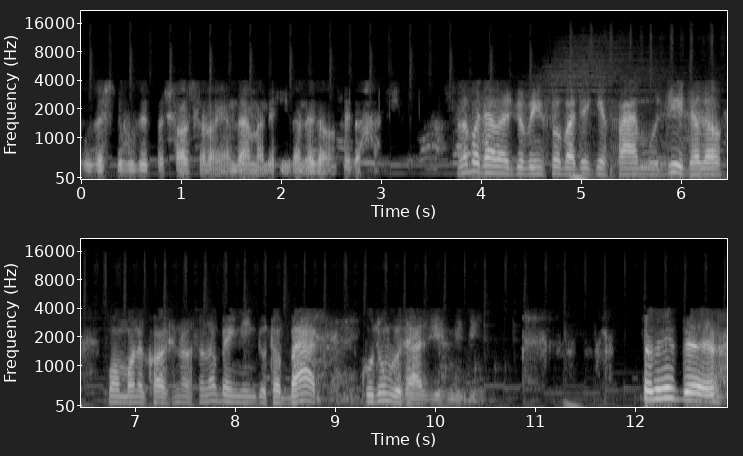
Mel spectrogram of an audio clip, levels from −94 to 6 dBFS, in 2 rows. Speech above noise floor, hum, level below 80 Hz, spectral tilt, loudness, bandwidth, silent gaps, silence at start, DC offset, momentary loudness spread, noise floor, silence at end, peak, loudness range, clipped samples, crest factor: 25 dB; none; -56 dBFS; -7.5 dB/octave; -29 LUFS; 13.5 kHz; none; 0 s; under 0.1%; 21 LU; -54 dBFS; 0 s; -10 dBFS; 5 LU; under 0.1%; 18 dB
